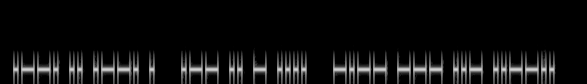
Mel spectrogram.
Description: Morse code, heard as a keyed tone, about 28 wpm, 700 Hz. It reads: PIPE WITH YOU?
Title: Sentences from Top 1500 Words 30wpm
